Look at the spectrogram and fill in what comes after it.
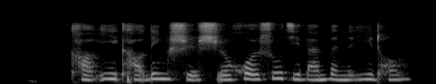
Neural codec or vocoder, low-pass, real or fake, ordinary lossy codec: autoencoder, 48 kHz, 32 numbers a frame, DAC-VAE, trained on Japanese speech; 7.2 kHz; fake; AAC, 48 kbps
